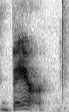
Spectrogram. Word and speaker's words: Bexar: ask you a question how would you pronounce a place that's named b e x a r XR no good try no that wasn't condescending at all Chrissy do you know I know I've heard it properly pronounced but I don't remember what it is no it's called it's bear it's just what no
